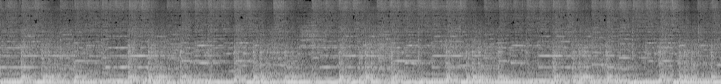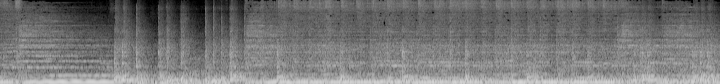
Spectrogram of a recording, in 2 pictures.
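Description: Live rock band playing with electric guitars, bass guitar and drum kit. About fifteen seconds in the band drops to a low held note with a few sharp hits, then comes back in at full about four seconds later.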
